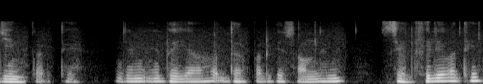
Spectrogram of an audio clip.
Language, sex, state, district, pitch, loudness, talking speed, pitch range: Chhattisgarhi, male, Chhattisgarh, Rajnandgaon, 135 Hz, -18 LUFS, 160 wpm, 130-145 Hz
